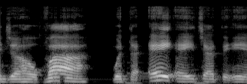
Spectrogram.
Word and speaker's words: Jehovah: time, and he said this particular pronunciation of Jehovah, has to do with being the IH instead of the AH, has to do with heaven and earth.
